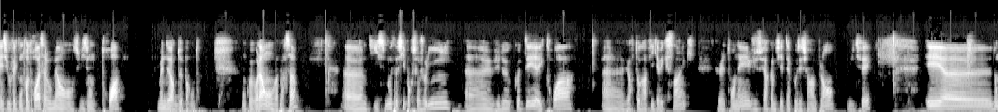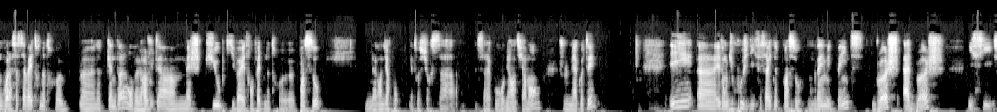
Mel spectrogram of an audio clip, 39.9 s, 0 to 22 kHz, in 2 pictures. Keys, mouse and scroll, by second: 6.2 click, 6.4 click, 7.6 click, 8.6 KP_3, 8.8 KP_5, 10.2-10.8 scroll up 2, 11.6 r, 14.2 click, 16.6 middle click, 17.5 scroll down 2, 18.4 KP_Decimal, 19.3-19.8 scroll down 2, 19.8 middle click, 21.2 shift+middle click, 22.7 shift+a, 24.8 click, 27.0 s, 28.5 click, 30.4 click, 32.4 middle click.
